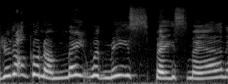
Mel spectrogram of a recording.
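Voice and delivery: high, loud comic indignation; Donna Noble. Retold or imitated. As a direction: fire it back, loudly affronted. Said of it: "She's like".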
